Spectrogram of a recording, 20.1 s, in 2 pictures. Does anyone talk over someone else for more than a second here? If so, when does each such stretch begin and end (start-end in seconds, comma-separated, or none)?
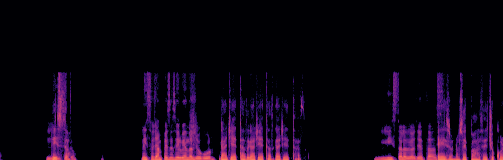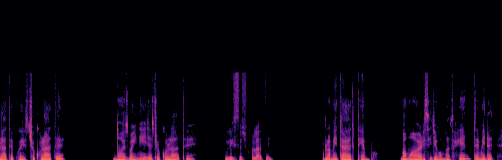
none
